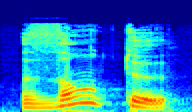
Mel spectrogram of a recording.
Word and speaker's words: venteux: Venteux. final X not pronounced, then EN, en, venteux.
